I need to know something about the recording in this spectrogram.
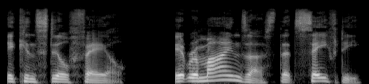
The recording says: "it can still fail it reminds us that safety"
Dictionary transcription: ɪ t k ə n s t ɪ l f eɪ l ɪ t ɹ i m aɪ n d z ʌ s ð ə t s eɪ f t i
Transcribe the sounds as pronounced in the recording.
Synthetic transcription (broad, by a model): ɪ t k ə n s t ɪ l f eɪ l ɪ t ɹ i m aɪ n d z ʌ s ð ə t s eɪ f t i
